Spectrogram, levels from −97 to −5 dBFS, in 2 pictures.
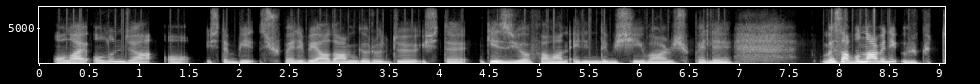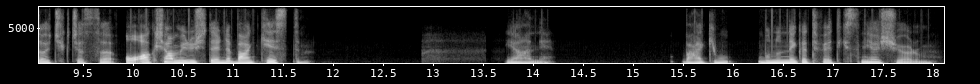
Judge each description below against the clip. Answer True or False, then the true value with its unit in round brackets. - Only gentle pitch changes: False (3.4 semitones)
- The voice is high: False (180 Hz)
